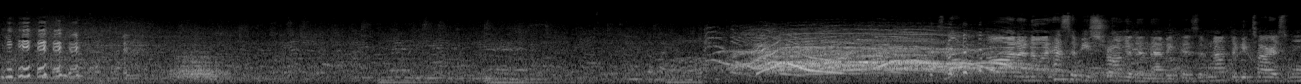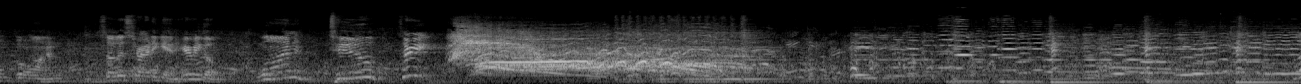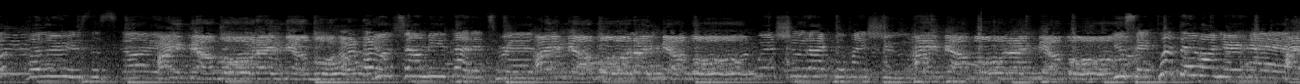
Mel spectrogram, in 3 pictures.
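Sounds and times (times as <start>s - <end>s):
crowd cheering and whooping: 7.0s - 10.2s, 17.5s - 20.8s
live band playing: 19.4s - 39.0s
person singing: 26.3s - 39.0s.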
